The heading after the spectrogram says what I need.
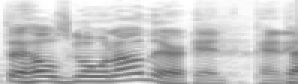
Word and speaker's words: Penix: going, man, Kirk Cousins stuck, and now Michael Penix didn't even look good at the end of the year. What the hell's going on there? Penix, not Penix.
